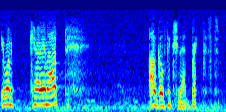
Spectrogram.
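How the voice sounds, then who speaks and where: An actress playing a hardened, matter-of-fact frontier widow in a 1950s radio western, plain and unflappable in manner. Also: female voice, medium pitch, measured pace, vocal fry, breathy edge. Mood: weary, unflappable. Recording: tinny, noisy vintage radio broadcast.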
